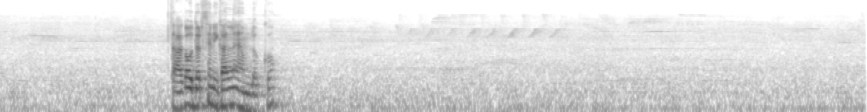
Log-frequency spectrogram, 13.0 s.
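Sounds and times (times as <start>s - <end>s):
small bird chirping: 4.2s - 10.9s.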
